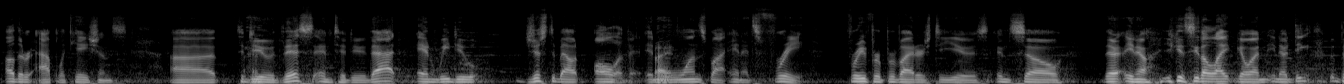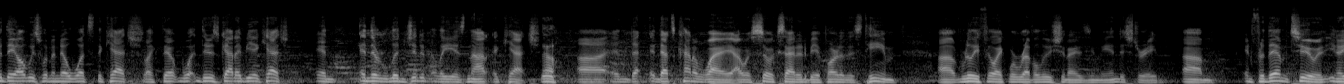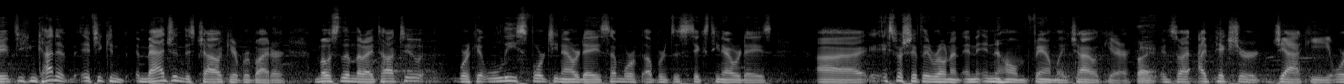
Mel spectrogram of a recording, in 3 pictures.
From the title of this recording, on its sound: Live from SHRM 2022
